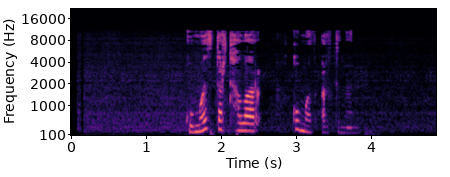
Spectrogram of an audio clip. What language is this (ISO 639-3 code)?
bak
